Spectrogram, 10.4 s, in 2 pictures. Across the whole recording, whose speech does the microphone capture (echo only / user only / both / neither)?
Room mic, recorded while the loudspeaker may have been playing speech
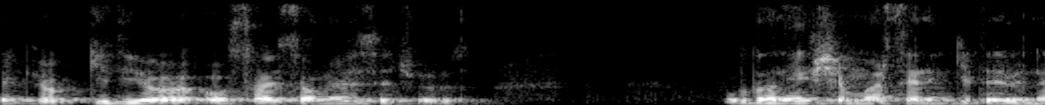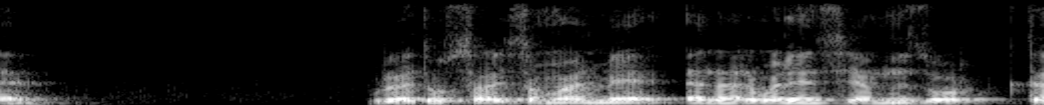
echo only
